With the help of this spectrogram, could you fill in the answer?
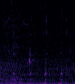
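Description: Beer pours into a large pint glass with a steady run of soft, rhythmic glugs, faint, with no talking over it.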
